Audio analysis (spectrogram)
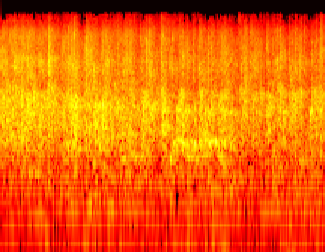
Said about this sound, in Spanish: Es un aplauso, por favor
